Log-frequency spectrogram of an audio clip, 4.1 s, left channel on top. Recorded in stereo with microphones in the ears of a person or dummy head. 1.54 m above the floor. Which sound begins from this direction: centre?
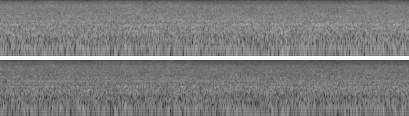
Running water, at 0.0 s.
